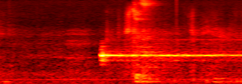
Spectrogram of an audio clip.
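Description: Quiet for about a second, then a steady high-pitched tone starts suddenly and holds, with a brief hiss as it begins.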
